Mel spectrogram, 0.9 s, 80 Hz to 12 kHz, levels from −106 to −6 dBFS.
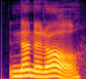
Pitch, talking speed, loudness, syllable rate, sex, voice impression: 200 Hz, 210 wpm, -14 LUFS, 4.6 syllables/s, female, feminine, adult-like, slightly fluent, sincere, slightly calm, slightly sweet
